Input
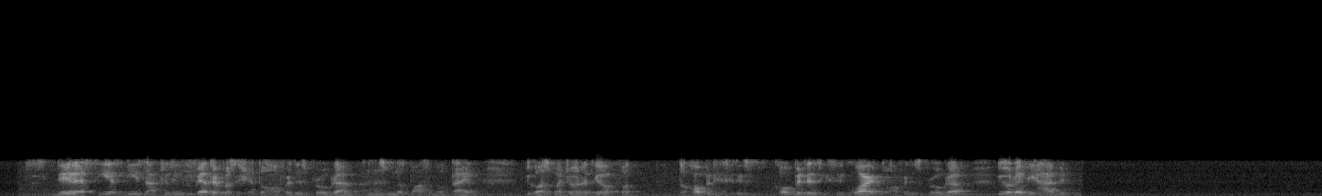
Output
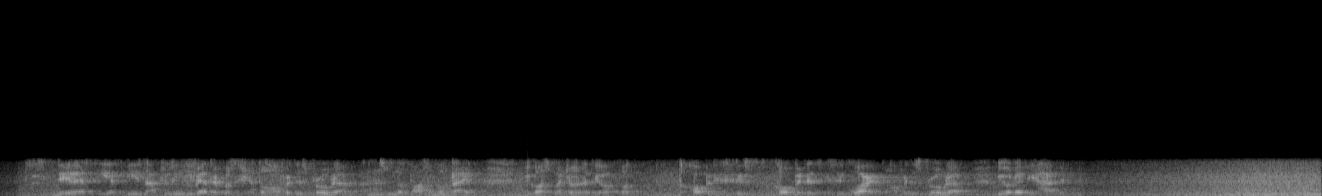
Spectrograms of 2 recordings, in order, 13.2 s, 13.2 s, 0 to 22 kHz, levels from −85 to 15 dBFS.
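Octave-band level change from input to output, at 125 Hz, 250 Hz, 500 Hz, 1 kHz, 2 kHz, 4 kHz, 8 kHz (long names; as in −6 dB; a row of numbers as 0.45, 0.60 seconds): +16.0 dB, +14.0 dB, +8.5 dB, +11.5 dB, +7.0 dB, −2.0 dB, can't be measured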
